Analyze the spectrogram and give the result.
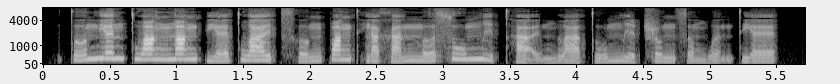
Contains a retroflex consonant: yes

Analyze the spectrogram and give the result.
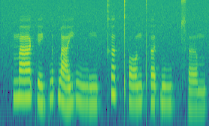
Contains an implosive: no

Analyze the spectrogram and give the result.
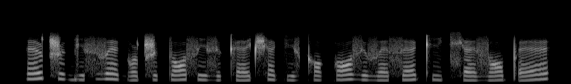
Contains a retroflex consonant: yes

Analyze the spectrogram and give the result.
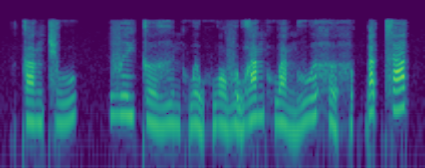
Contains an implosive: yes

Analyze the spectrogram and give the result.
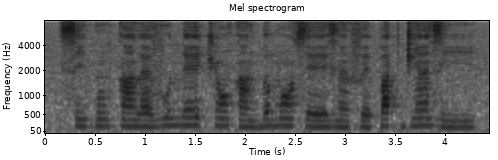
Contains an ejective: no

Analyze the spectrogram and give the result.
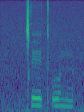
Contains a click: yes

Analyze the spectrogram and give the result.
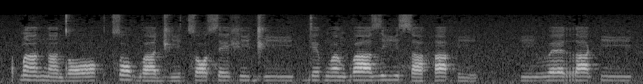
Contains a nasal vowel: yes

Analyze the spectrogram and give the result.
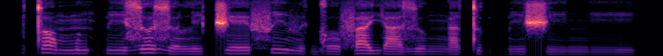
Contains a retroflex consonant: no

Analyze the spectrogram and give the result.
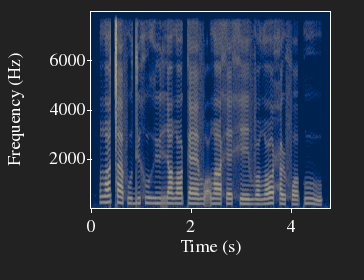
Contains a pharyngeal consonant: yes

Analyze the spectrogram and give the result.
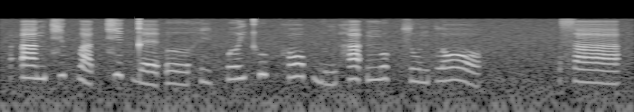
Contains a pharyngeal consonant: no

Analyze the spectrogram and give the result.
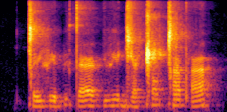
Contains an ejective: yes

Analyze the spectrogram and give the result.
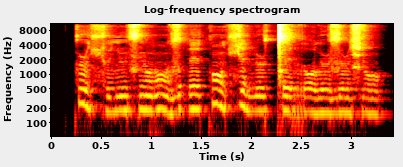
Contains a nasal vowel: yes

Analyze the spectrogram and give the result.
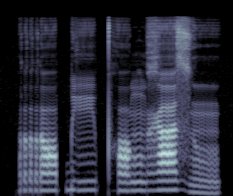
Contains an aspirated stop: yes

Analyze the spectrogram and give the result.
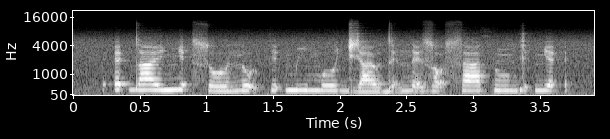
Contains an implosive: no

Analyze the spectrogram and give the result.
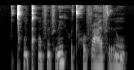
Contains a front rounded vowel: no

